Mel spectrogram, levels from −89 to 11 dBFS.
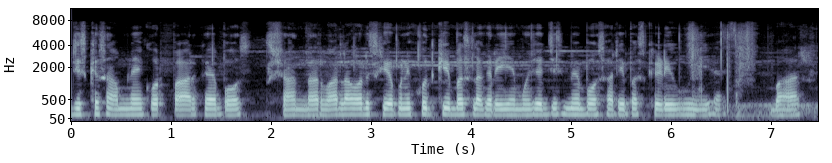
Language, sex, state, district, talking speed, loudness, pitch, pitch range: Hindi, male, Chandigarh, Chandigarh, 215 wpm, -15 LUFS, 130 Hz, 125-135 Hz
